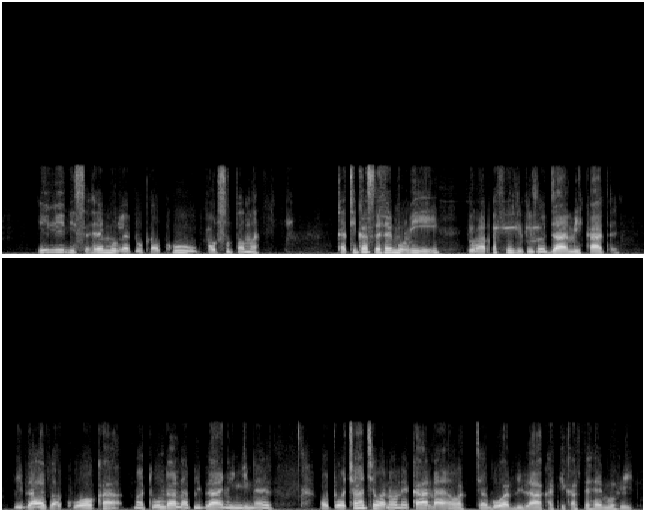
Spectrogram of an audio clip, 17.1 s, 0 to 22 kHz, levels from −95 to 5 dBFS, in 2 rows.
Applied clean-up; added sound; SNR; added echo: neural diffusion model UNIVERSE++.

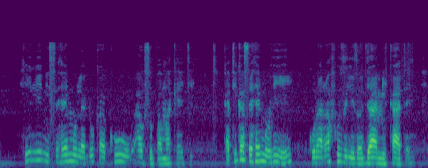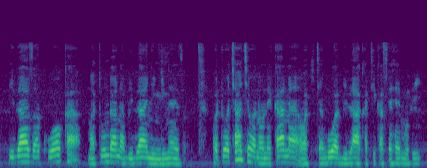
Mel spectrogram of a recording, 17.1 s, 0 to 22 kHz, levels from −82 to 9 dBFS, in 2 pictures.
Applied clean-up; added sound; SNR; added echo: none; none; none; none.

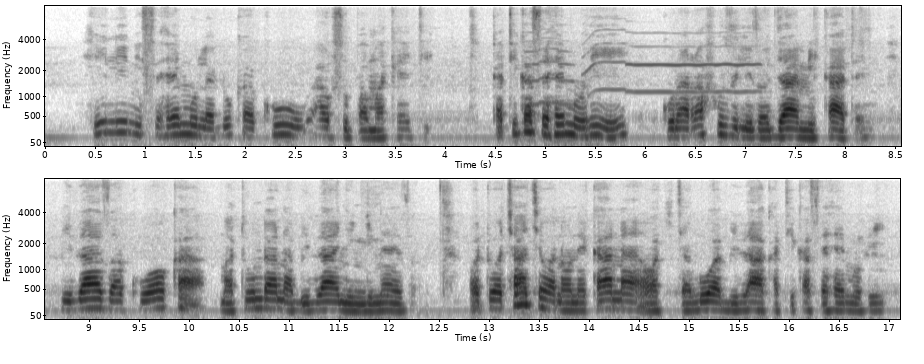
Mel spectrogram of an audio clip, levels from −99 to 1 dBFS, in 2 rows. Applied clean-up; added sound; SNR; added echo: none; Wind instrument, woodwind instrument; 17 dB; none.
